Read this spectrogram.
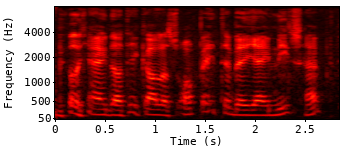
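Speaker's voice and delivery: plain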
